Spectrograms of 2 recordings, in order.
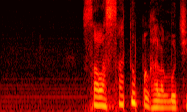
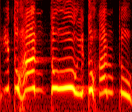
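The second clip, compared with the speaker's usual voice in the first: panicked screaming; 15 dB louder than usual. Acted. Disciples scream in panic at a ghost on the water. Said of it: "itu murid-muridnya bilang".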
